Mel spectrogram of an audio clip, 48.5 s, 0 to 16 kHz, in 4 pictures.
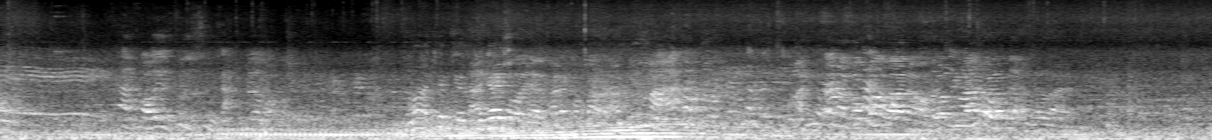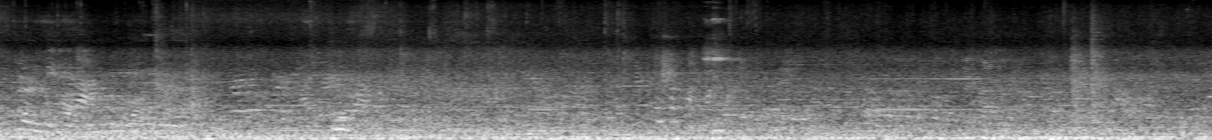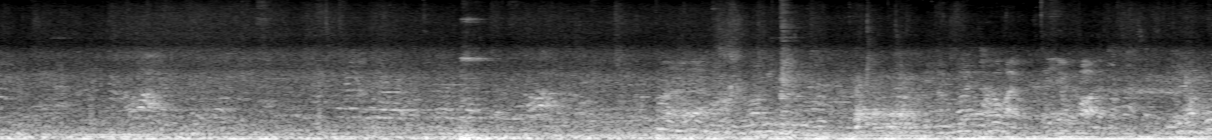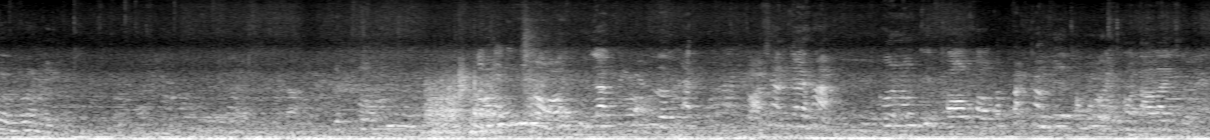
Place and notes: Nanfang-ao, Yilan county - In the temple
In the temple, 're Chatting while eating old people, Zoom H4n+ Soundman OKM II
Suao Township, 陽明巷39-43號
